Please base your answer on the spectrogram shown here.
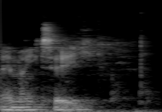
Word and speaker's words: MAT: Is it pronounced MAT or M-A-T? I always say MAT. I like that it forms a word, like step, and unlike Tamua. Okay.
